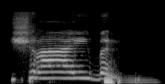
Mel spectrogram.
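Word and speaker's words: schreiben: Oke, Wina cara bacanya shriben ya.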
